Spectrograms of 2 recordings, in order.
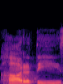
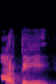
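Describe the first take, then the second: First: Three syllables, beginning with an h sound. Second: Two syllables, the middle vowel dropped. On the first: "Some people say Harati" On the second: "some people say Arti"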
